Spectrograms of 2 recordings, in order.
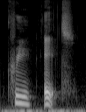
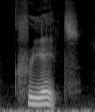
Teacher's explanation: you create creates has a Y between the E and a I wouldn't say pre eight then I would sound choppy it's creates all in one breath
